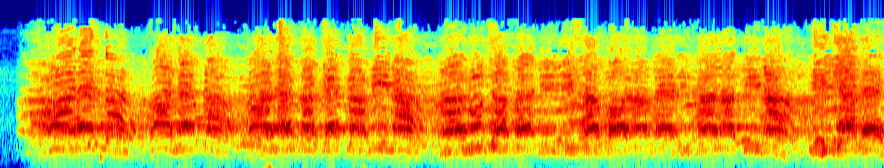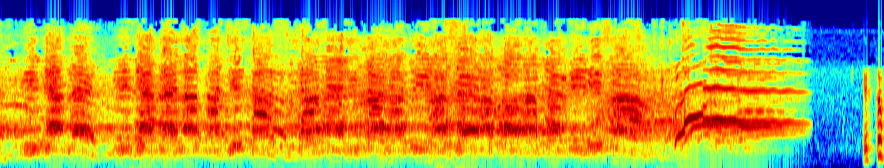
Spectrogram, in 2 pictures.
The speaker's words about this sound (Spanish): al interior del Congreso del Estado, unas celebrando, otros cuestionando eh, bastante fuerte gritos hacia las legisladoras y hacia las propias activistas, pero vamos a escuchar pues cómo eh, se dio la celebración al interior del Congreso.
